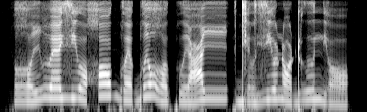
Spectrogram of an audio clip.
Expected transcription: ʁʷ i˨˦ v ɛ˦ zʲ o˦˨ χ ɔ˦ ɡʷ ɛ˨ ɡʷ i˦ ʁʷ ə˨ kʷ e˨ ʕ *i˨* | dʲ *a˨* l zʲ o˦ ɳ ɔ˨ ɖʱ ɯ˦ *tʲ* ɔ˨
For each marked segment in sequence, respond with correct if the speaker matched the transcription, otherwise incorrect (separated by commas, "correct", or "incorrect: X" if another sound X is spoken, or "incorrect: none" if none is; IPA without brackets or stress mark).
incorrect: i˦, incorrect: ə˨, incorrect: nʲ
